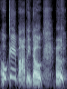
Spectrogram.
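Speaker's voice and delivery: high-pitched, hesitant acted protest; pleading mock caution. Onlooker trying to restrain coach Bobby, high pleading voice. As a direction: trail off high, as if talking someone down. Acts out nervous reaction to coach's boasts.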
